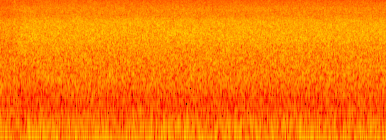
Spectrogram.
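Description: Steady wind noise: an even rushing hiss with an irregular low rumble of wind buffeting the microphone.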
